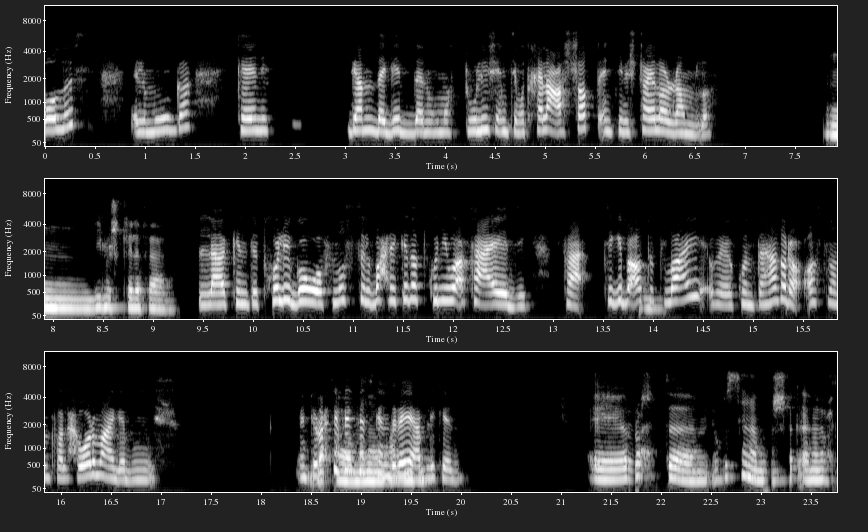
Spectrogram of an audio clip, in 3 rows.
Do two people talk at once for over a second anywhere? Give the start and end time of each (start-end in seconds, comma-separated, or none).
18.5-19.8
